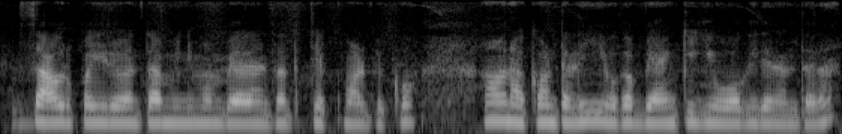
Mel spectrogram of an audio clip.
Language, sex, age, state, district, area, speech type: Kannada, male, 60+, Karnataka, Tumkur, rural, spontaneous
